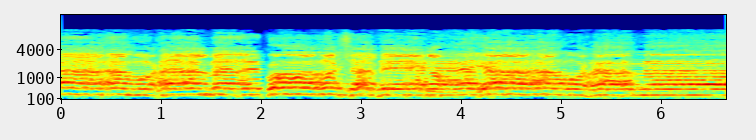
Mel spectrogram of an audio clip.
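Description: Men's voices chanting a devotional Arabic refrain together in long, drawn-out phrases, over a low note held steady beneath. There is a brief break for breath about two seconds in.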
